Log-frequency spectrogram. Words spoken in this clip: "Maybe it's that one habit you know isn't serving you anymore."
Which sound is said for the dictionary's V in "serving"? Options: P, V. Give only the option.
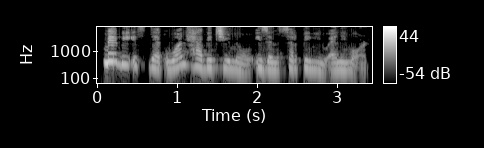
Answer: P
